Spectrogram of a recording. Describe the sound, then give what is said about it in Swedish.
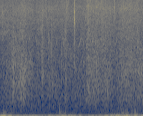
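Footsteps walking downhill outdoors: a few irregular, soft crunching steps set against a steady background noise. “Nu går det nerför, jag går i förväg. Jag går i förväg.”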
